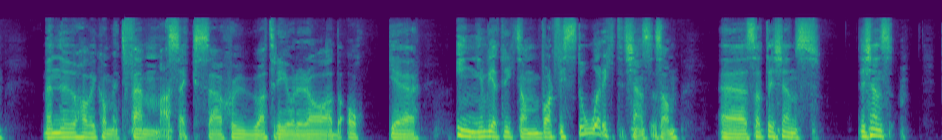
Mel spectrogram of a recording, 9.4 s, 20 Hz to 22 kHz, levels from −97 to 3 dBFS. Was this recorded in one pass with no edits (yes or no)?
yes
